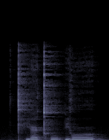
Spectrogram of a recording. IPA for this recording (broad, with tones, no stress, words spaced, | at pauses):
t̪ʰjɛ˧˥kʰu˧˥pjo˥ʊ̯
